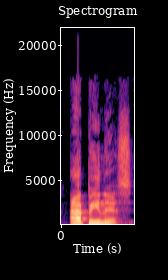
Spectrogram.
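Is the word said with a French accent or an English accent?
French. It is said with a French accent, no H.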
